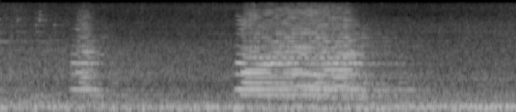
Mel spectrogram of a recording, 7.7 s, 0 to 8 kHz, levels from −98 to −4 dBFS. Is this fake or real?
real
